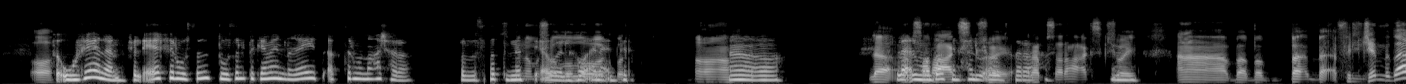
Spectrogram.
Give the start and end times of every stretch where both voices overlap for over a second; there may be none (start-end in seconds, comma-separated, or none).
5.0-6.3, 9.0-10.5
